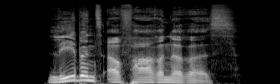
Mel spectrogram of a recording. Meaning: strong/mixed nominative/accusative neuter singular comparative degree of lebenserfahren
- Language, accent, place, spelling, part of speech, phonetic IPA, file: German, Germany, Berlin, lebenserfahreneres, adjective, [ˈleːbn̩sʔɛɐ̯ˌfaːʁənəʁəs], De-lebenserfahreneres.ogg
